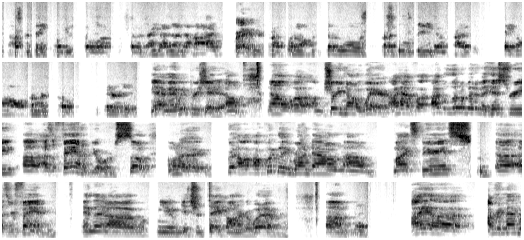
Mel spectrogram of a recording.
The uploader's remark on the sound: Unfortunately the streaming gods were not with us for this one, as the audio recorded...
